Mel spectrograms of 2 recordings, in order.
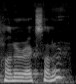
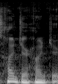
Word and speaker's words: Hunter x Hunter: And then I guess it's Hunter x Hunter. People get mad when you call it Hunter x Hunter. Even though it has an X in it, it's still pronounced Hunter.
